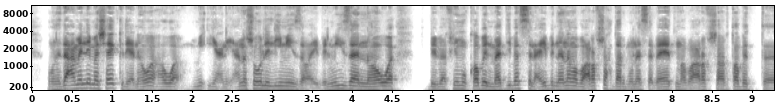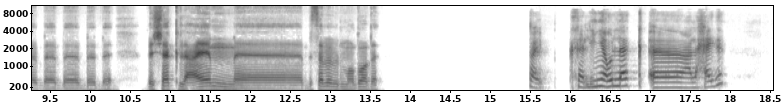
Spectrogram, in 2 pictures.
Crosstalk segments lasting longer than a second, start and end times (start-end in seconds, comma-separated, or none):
none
